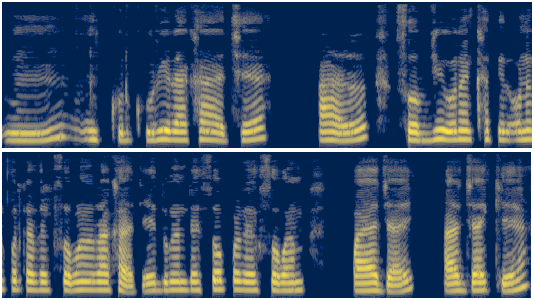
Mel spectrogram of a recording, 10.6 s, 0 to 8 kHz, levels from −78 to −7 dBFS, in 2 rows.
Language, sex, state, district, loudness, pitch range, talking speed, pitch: Bengali, male, West Bengal, Jhargram, -18 LUFS, 160-180 Hz, 100 wpm, 170 Hz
